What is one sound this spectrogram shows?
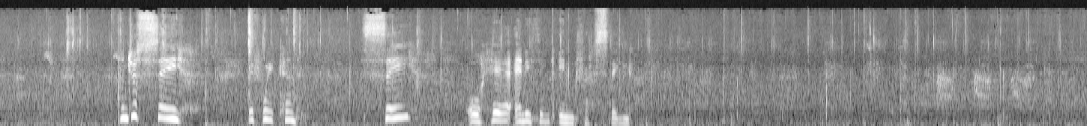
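A dog's paws patter softly on a paved path.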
